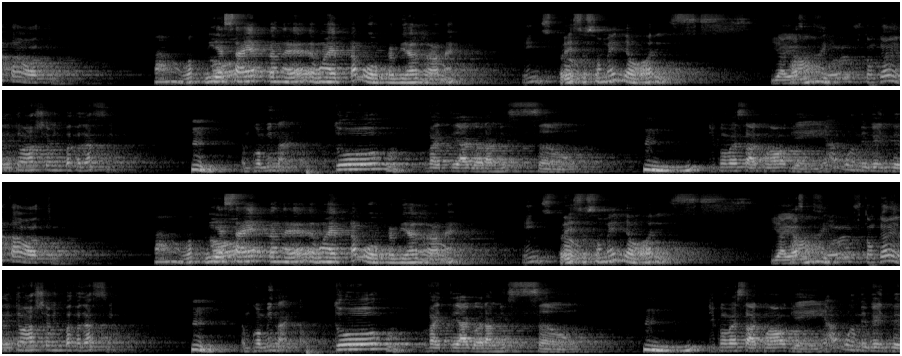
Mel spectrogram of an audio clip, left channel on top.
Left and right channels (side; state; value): both; normal; correlation 0.81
